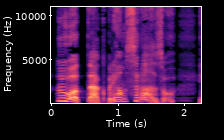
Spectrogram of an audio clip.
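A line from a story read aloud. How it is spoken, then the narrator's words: Snide old woman. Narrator (Russian): ехидно оскалилась старушка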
